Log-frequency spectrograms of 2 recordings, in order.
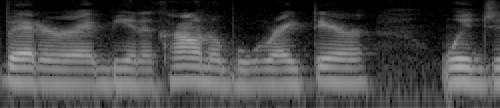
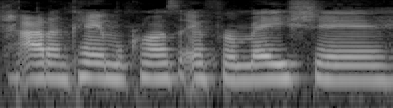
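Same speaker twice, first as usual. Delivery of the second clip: normal talking voice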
